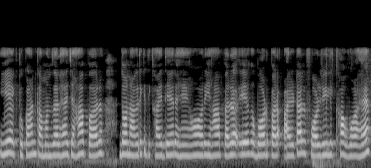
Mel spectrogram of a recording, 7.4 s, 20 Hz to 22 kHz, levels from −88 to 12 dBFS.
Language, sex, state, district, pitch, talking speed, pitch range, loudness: Hindi, female, Delhi, New Delhi, 250 Hz, 210 wpm, 240-260 Hz, -17 LUFS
